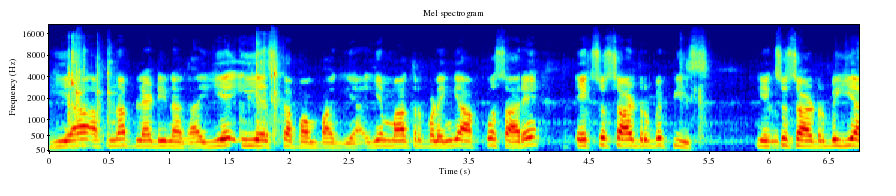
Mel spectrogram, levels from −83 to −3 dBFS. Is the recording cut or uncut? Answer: uncut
